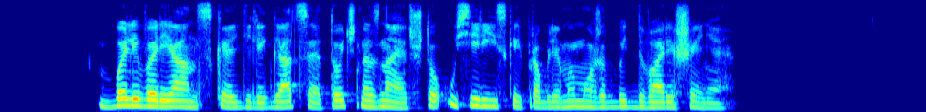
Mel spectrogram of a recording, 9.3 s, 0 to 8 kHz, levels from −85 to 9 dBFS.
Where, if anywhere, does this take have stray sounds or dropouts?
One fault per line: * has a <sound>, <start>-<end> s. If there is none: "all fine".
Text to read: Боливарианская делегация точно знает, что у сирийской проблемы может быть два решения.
all fine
